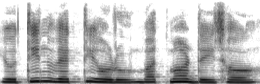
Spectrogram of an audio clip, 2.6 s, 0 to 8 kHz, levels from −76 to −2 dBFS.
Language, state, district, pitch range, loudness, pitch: Nepali, West Bengal, Darjeeling, 230-260 Hz, -13 LUFS, 240 Hz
